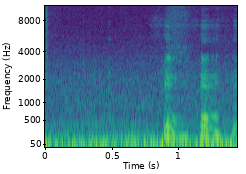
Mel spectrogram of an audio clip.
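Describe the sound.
A steady low rumble of road and engine noise fills the inside of a moving car, recently bought second-hand, with a couple of short voice sounds breaking in near the end.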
